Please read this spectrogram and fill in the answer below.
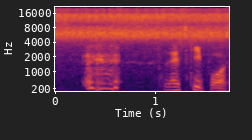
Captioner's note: gasp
